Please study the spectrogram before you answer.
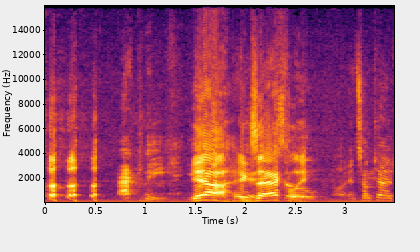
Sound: laughing

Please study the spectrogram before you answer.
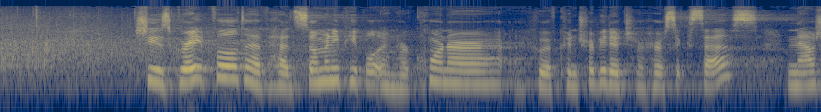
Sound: cheering and applause

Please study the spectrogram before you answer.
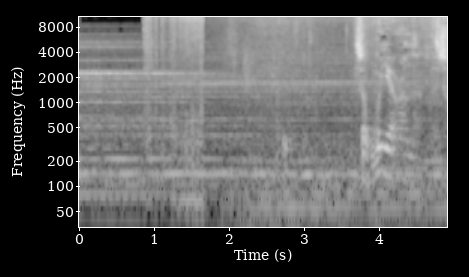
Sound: electrical buzzing

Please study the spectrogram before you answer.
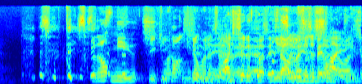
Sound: crowd mumbling

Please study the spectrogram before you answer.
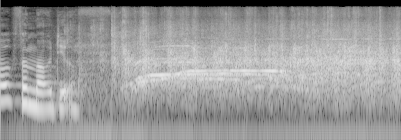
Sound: applause

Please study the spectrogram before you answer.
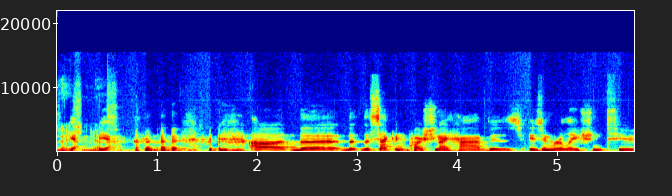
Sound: laughter

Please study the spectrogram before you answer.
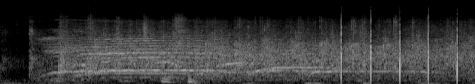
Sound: audience applauding

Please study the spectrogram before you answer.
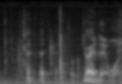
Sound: laughing

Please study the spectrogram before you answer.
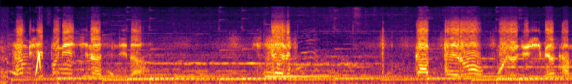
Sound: gets radioed

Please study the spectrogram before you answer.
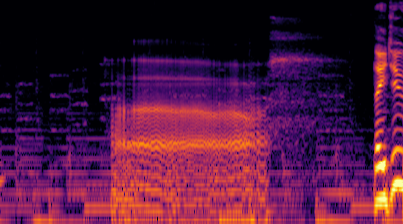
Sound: groan

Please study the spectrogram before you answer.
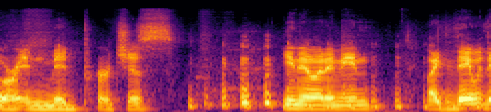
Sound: laughs

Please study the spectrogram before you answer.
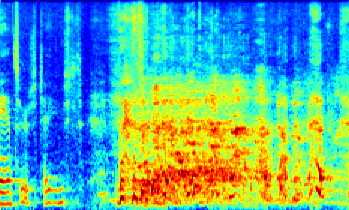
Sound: laughter

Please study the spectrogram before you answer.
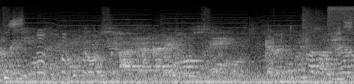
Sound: laughing

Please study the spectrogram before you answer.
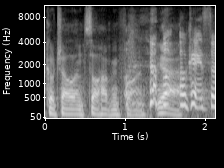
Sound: laughter

